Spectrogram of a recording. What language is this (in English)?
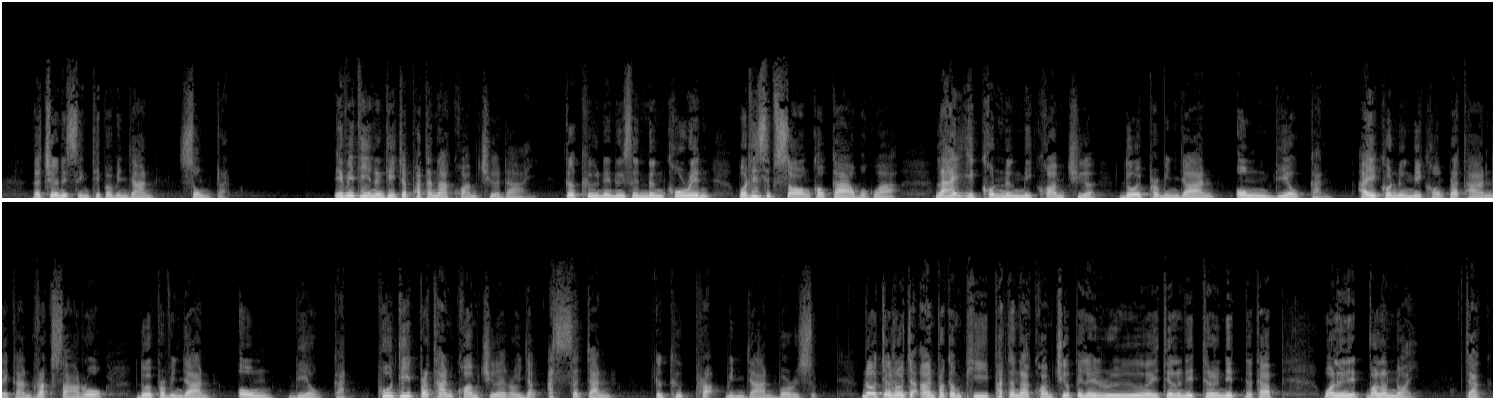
Thai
